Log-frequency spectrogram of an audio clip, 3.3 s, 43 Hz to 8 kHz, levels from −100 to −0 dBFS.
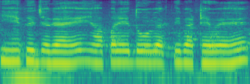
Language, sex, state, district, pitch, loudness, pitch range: Hindi, male, Haryana, Rohtak, 165 Hz, -15 LUFS, 160-175 Hz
